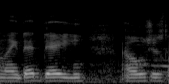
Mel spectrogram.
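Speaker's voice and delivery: ordinary talk, nothing marked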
